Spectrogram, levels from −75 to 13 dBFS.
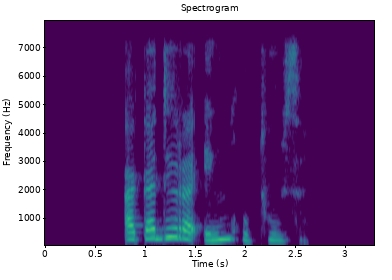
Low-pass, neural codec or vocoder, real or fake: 7.2 kHz; codec, 16 kHz, 4 kbps, FunCodec, trained on LibriTTS, 50 frames a second; fake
